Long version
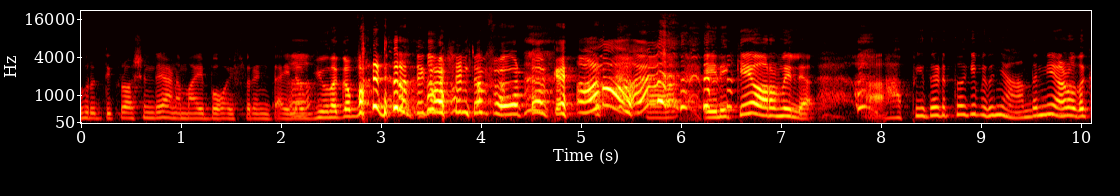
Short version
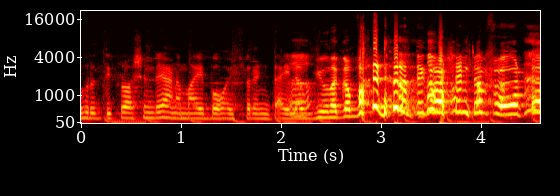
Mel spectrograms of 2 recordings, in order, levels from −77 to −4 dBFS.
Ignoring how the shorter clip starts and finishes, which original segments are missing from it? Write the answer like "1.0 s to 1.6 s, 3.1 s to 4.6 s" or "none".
none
